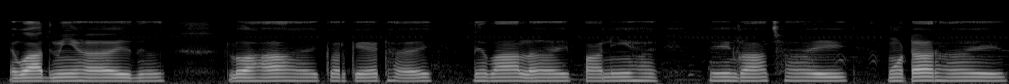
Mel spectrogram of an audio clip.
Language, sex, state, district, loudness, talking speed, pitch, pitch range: Magahi, male, Bihar, Jamui, -30 LUFS, 95 wpm, 165 Hz, 160-170 Hz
